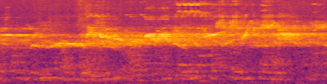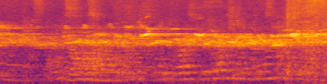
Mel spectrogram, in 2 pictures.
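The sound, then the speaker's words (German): Steady electronic bird chirping from a toy bird in a small box in a shop, set off by a motion detector, a continuous stream of bright trills and twitters at fairly even loudness, with a soft murmur of room noise underneath. “heute ist Nikolaustag und bei Ihnen im Geschäft hört man das Vögelzwitschern.”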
